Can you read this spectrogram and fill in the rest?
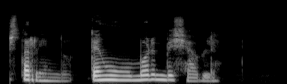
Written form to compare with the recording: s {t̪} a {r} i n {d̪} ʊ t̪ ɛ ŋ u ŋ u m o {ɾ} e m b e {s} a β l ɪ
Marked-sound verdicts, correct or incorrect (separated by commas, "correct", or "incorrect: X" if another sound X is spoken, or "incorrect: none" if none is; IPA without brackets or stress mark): correct, correct, correct, correct, incorrect: ʃ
